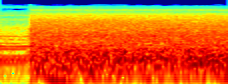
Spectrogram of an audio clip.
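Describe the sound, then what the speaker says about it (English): A waterfall near Maroon Bells, Colorado, gives off a steady, loud, broadband rushing roar that fills the mountain air evenly, with no voices over it. "you can hear a waterfall somewhere in there"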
